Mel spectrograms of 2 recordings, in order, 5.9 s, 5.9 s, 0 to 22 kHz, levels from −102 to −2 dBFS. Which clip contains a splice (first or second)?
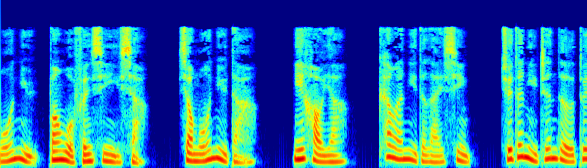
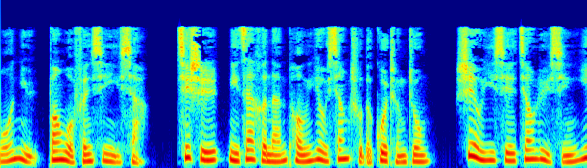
second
